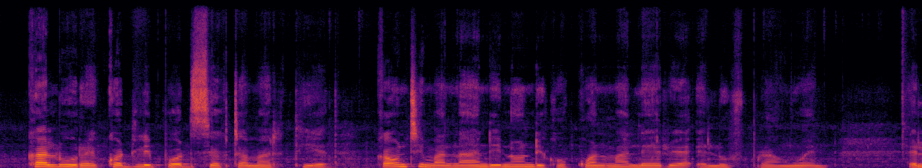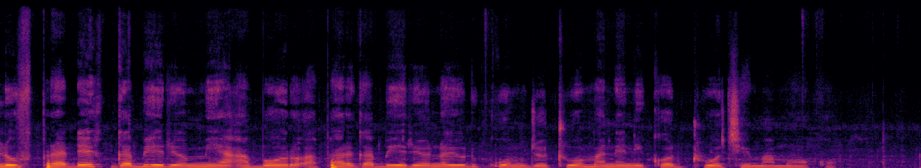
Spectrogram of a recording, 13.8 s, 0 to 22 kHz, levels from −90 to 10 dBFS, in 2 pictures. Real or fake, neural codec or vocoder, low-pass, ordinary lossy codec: fake; vocoder, 44.1 kHz, 128 mel bands, Pupu-Vocoder; none; none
